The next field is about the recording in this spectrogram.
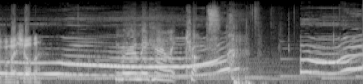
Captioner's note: oooahhhhhhhhh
